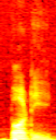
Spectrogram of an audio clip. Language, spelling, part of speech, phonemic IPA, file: German, Body, noun, /ˈbɔdi/, De-Body.ogg
- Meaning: bodysuit, leotard (skin-tight, one-piece garment)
